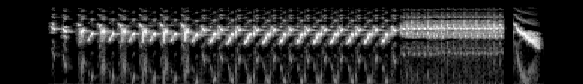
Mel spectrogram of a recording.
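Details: European goldfinch in loud, continuous song: fast liquid twittering for several seconds, a dense high buzzy trill, then a sharp downward-slurred note.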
